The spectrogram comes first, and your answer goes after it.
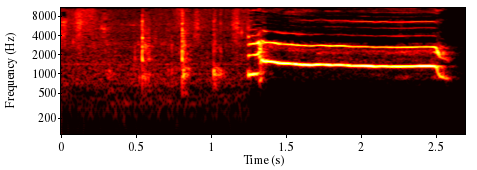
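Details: Pocket Beagle indoors signalling that it is his turn for the kibble bowl: after a few soft taps, one sustained, steady howl held about one second, ending abruptly; a person speaks afterward.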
